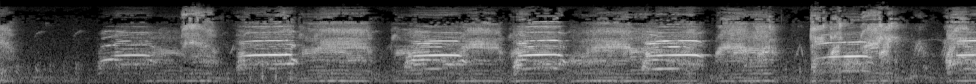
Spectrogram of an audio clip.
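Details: A domestic swan goose (Anser cygnoides) honks loudly and harshly, about eight brassy blasts in ten seconds, each rising then dropping, with no other sounds.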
